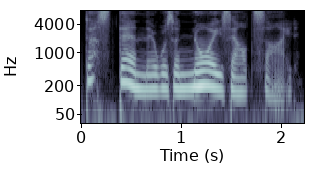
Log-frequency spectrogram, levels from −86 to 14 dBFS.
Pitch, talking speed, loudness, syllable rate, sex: 180 Hz, 190 wpm, -17 LUFS, 5.5 syllables/s, female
